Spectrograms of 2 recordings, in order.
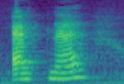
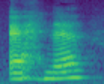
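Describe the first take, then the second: First: The middle consonant is a t sound. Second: The middle consonant is an h sound. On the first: "it can also be pronounced Et-ne" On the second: "or Eh-ne"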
